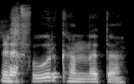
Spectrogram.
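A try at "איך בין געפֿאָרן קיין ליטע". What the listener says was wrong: Okay, F and S, they're confused. Fuhr kann Litte. Do we ever get double consonant letters in Yiddish? It sounds like if it were the same form in German, it would be written with a double T to show short I.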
